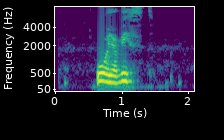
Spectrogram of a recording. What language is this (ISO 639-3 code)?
swe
